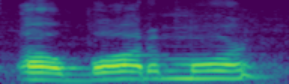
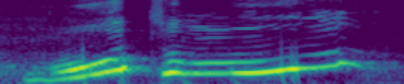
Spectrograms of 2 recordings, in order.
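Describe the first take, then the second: First: Said in the usual way. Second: Put-on high, drawn-out Baltimore accent with rounded vowels; mock Baltimore accent. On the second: Teasing Baltimore people about how they talk, mock Baltimore accent. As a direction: exaggerate a Baltimore accent, stretching it into a rising question. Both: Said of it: "Y'all accent be crazy".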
